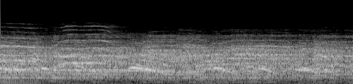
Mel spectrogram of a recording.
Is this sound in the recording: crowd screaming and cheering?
yes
